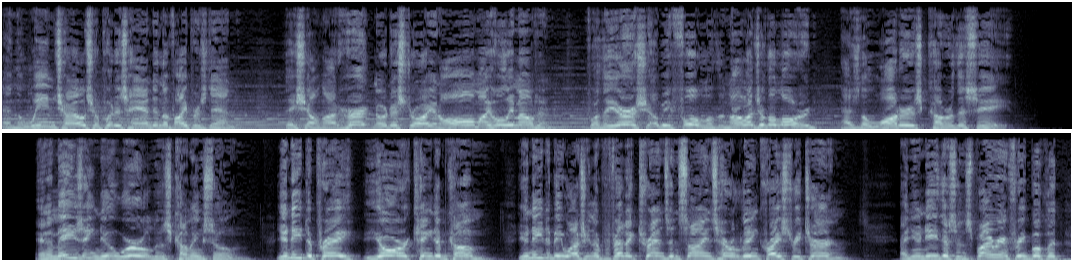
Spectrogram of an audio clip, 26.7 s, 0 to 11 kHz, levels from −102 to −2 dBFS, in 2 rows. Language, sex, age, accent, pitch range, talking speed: English, male, 60-79, American, 165-205 Hz, 170 wpm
